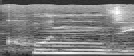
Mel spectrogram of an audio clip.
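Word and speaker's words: Kunzea: thousands of years here in Australia and it's Quincy er so you pronounce it Quincy yeah so we were so excited when this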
